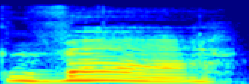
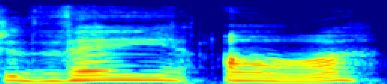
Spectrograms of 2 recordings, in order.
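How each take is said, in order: First: It is said as one short contracted syllable. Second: It is said as two full separate words.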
